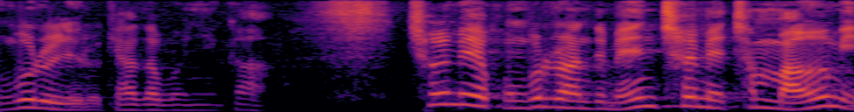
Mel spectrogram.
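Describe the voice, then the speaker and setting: High-pitched male speech in a Jeolla accent, with lively intonation at a moderate pace. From South Jeolla, Korea (Gangjin countryside). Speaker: pastor. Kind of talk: sermon.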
